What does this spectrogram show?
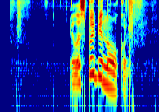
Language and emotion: Russian, sad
